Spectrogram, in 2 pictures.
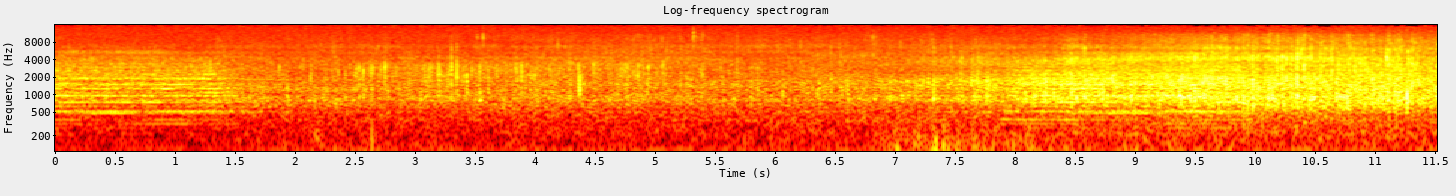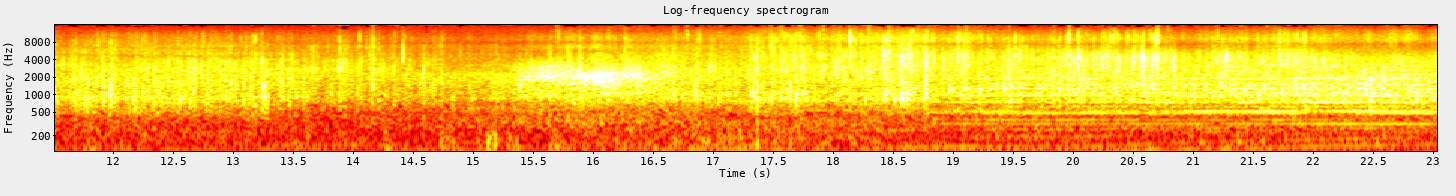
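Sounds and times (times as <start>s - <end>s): train horn chord: 0.0s - 1.8s, 7.9s - 10.7s, 19.1s - 23.0s
diesel locomotives rumbling: 0.0s - 23.0s.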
